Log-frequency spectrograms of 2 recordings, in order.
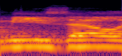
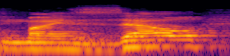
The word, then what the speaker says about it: Mizell: name is Mizell it's not me Zell it's not missile it's not measles it's not muscles it's not the measles like the disease it's Mizell and and I'll be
